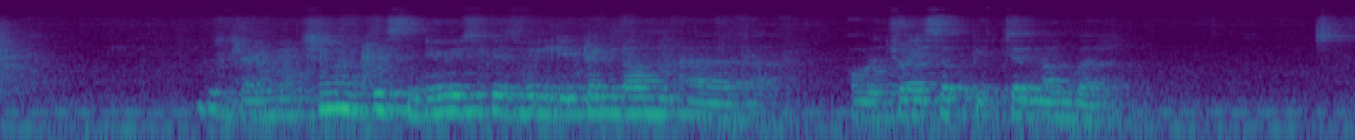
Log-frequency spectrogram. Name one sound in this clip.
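A man speaks calmly in a large echoing room.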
